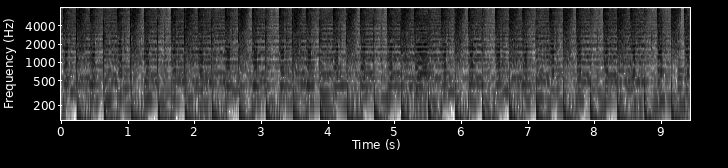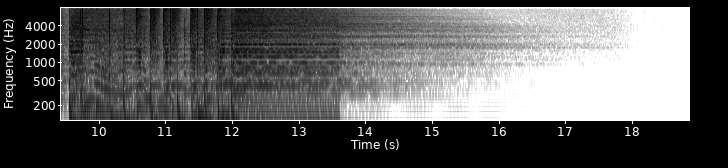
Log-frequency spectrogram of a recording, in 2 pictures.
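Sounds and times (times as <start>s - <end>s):
Yamaha PSR S670 keyboard style: 0.0s - 14.7s.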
